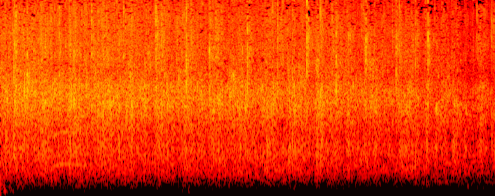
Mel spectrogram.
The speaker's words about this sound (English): Clap your hands all over the house and rejoice for that.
